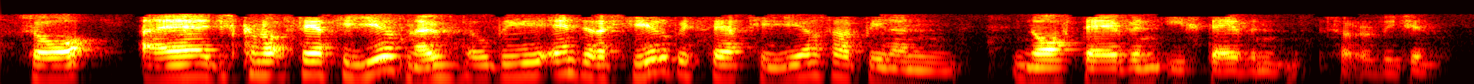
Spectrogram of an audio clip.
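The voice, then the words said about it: Glasgow Scottish accent. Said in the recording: “you're not a Devon boy, are you? ... You picked up on it quickly ... I strive to keep my Glasgow accent as long as I possibly can”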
